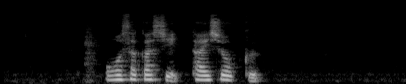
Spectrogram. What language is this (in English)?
Japanese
